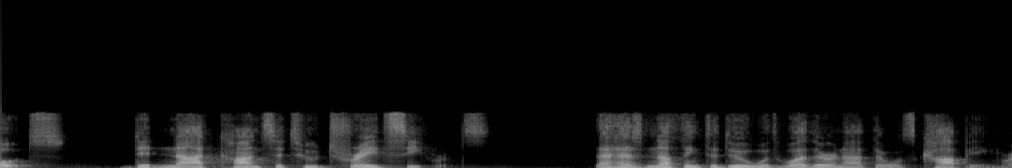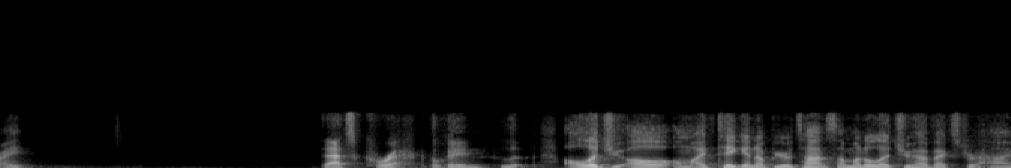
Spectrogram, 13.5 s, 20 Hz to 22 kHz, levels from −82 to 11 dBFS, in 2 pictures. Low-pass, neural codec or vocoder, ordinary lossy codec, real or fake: 7.2 kHz; codec, 24 kHz, 0.5 kbps, DualCodec; MP3, 64 kbps; fake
